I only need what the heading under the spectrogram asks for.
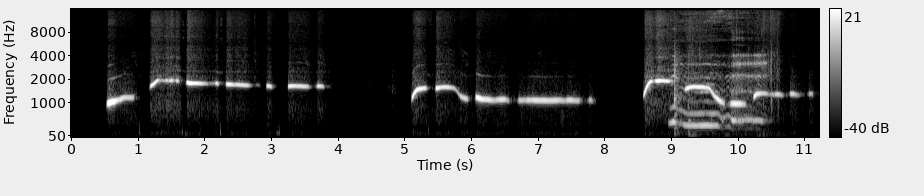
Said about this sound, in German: ich muss kurz entertainen. Ja. Ich pfeife ein Lied so lange.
